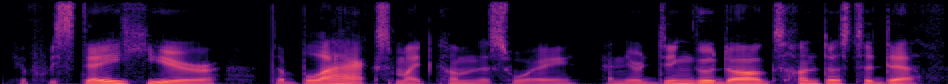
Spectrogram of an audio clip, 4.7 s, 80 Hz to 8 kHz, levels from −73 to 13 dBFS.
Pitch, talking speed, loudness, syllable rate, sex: 115 Hz, 230 wpm, -18 LUFS, 4.7 syllables/s, male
